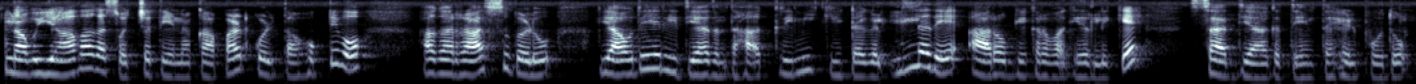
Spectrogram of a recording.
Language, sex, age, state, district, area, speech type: Kannada, female, 30-45, Karnataka, Mandya, rural, spontaneous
